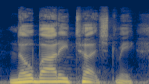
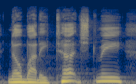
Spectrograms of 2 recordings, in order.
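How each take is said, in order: First: Nobody said slowly and pressed hard; stress on Nobody. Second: Said in the usual way. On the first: Shown as a demonstration. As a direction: lean on "Nobody", slow and insistent. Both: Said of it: "I do know that".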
